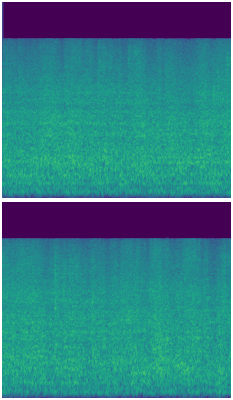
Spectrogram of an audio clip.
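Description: Freight train of open-top coal hopper cars rolling past close by: a loud, steady noise of steel wheels running on the rails.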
